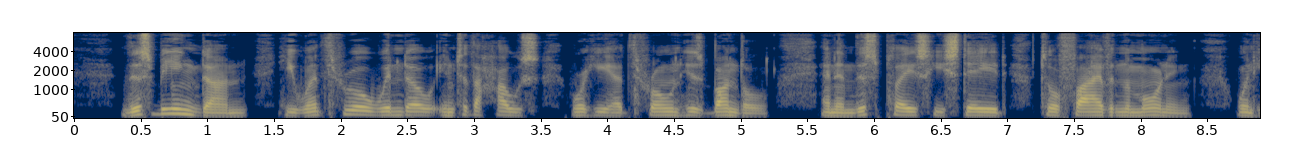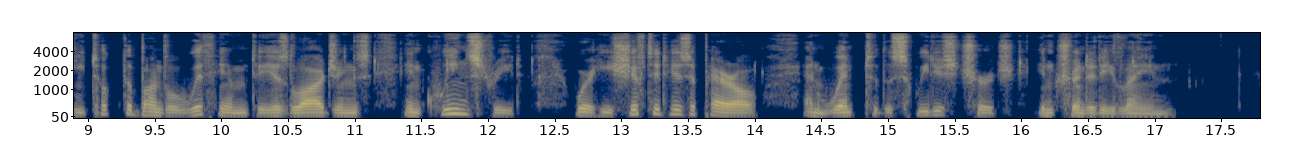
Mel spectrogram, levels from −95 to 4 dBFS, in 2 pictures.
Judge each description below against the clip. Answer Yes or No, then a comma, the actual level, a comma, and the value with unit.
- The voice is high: No, low, 110 Hz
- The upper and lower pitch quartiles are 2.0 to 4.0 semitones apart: Yes, average, 3.2 semitones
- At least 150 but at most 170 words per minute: No, average, 185 wpm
